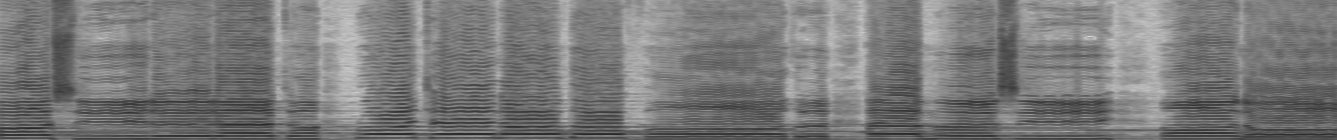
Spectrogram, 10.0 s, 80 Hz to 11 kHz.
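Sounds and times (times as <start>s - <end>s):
man singing chant: 0.0s - 10.0s.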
